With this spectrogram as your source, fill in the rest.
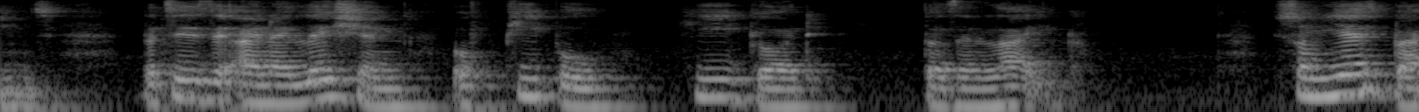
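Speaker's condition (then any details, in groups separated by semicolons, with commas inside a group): No condition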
